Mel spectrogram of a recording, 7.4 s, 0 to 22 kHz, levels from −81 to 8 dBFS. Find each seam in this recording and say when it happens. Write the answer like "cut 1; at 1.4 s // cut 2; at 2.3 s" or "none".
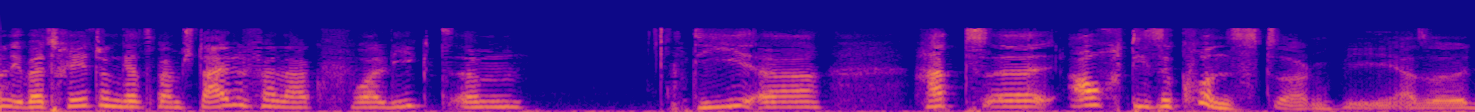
none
